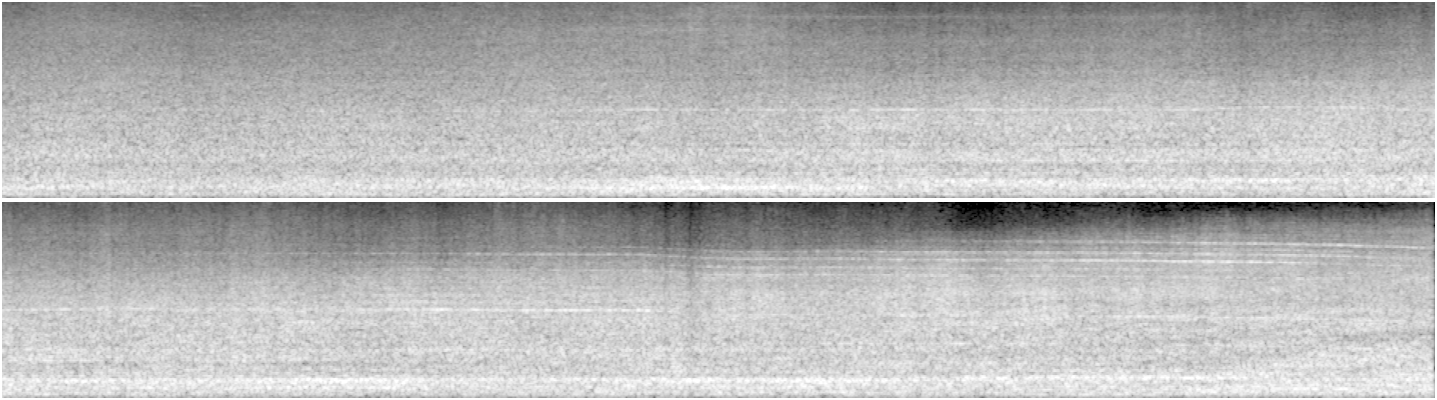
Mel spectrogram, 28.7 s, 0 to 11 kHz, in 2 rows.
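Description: Boeing 747-400 freighter on approach with its gear down, the steady rumble of its four jet engines growing louder as it closes in and passes nearly overhead. A high engine whine comes in over the last several seconds.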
